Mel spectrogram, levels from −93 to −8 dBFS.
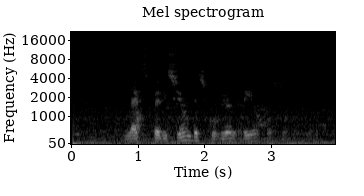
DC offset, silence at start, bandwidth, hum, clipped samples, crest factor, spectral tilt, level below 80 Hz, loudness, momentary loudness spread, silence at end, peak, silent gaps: under 0.1%; 0.05 s; 15.5 kHz; none; under 0.1%; 20 dB; -6.5 dB/octave; -72 dBFS; -57 LUFS; 9 LU; 0 s; -40 dBFS; none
